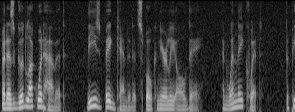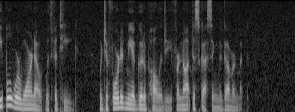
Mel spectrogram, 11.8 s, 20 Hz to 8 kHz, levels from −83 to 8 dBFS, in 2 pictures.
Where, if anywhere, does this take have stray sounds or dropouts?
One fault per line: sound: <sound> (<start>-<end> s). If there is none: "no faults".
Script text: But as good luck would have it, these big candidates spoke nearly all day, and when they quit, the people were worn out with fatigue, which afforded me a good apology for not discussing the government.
no faults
